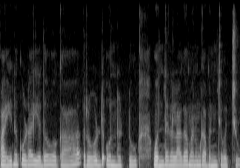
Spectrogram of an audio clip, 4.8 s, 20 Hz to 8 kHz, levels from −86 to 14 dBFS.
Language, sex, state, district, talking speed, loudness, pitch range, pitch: Telugu, female, Telangana, Nalgonda, 110 wpm, -16 LUFS, 190-205 Hz, 200 Hz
